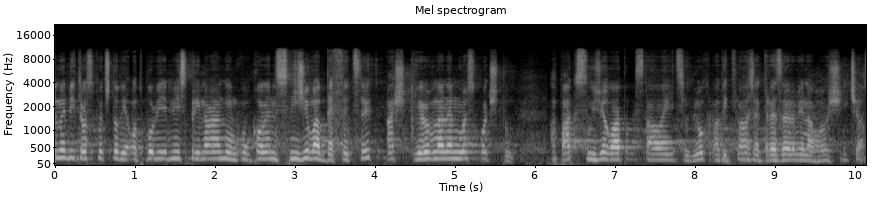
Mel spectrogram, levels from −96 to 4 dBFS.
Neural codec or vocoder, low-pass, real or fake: codec, 24 kHz, 0.9 kbps, WavTokenizer, medium music audio release; 10.8 kHz; fake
